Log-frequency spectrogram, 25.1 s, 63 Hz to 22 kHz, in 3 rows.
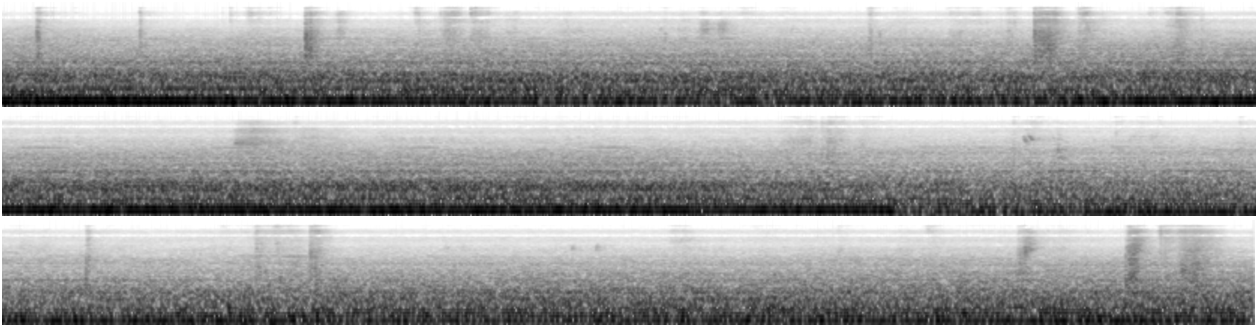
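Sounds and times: train equipment humming: 0:00.0 - 0:25.0.

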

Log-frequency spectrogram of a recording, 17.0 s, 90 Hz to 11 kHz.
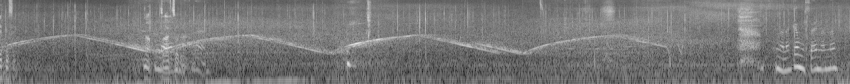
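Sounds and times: emergency vehicle siren wailing: 0:00.0 - 0:17.0
steady hiss: 0:03.8 - 0:17.0.

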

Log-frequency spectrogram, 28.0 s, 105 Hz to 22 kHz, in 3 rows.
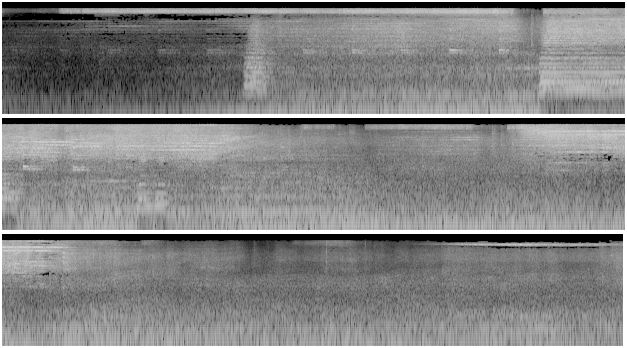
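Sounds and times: train wheels hissing and squealing: 0:00.0 - 0:20.4, 0:21.0 - 0:22.4, 0:23.4 - 0:24.3, 0:25.0 - 0:28.0
freight train rumbling: 0:00.0 - 0:28.0
locomotive air horn blasts: 0:03.6 - 0:04.6, 0:07.6 - 0:09.9, 0:10.9 - 0:12.3.

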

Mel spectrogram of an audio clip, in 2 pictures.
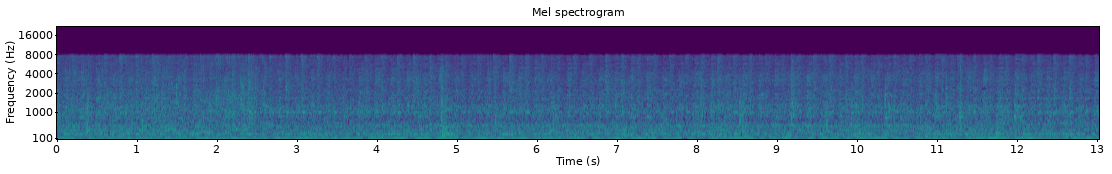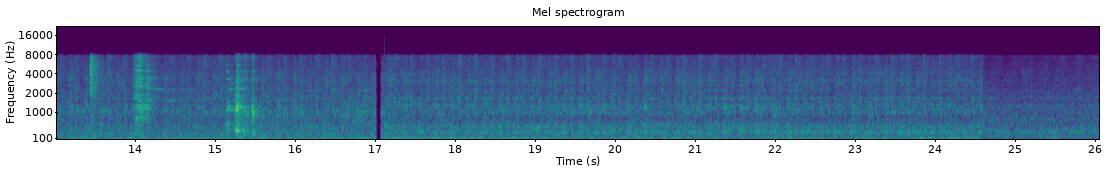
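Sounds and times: pan lid clinking: 0:15.1 - 0:15.6.

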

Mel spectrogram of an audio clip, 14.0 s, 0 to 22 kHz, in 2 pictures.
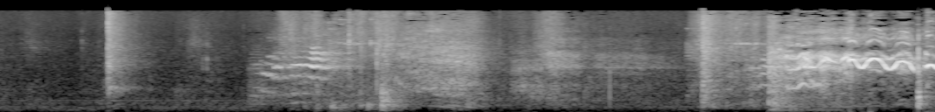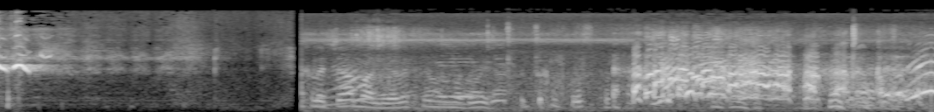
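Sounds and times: cat yowling: 0:01.9 - 0:03.7, 0:05.6 - 0:06.9.

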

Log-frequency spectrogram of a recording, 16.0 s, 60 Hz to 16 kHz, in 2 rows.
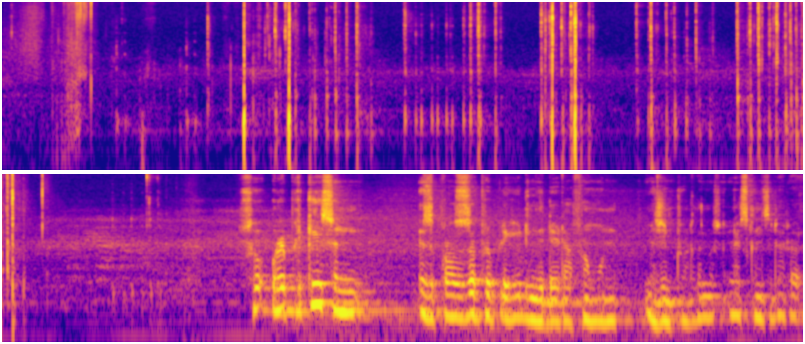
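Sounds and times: computer keyboard typing: 0:02.4 - 0:09.7.

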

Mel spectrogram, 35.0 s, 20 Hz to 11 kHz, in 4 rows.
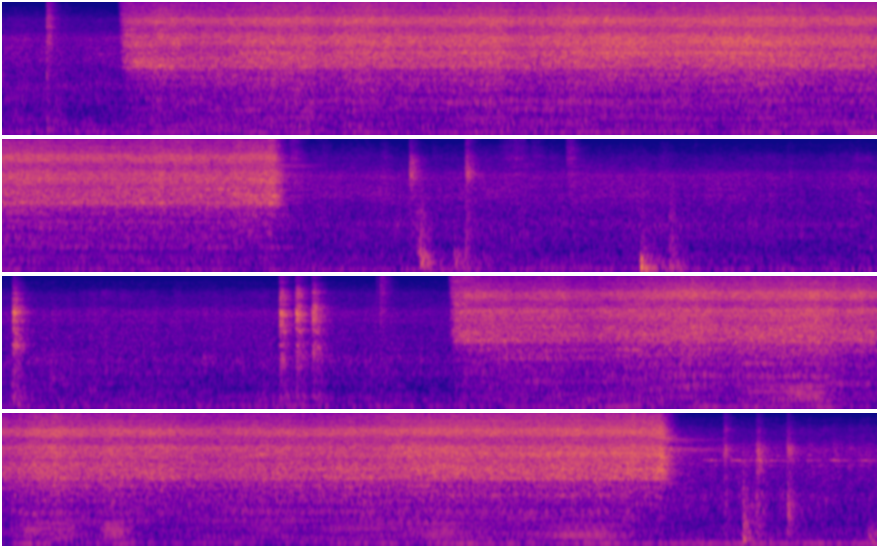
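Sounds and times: loud steady hiss: 0:00.0 - 0:12.2, 0:21.2 - 0:33.5.

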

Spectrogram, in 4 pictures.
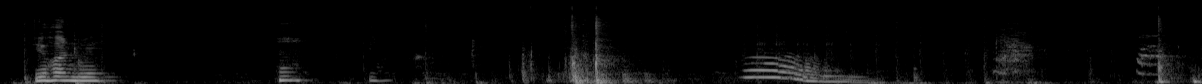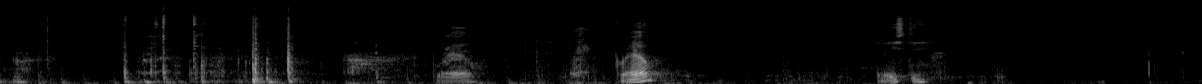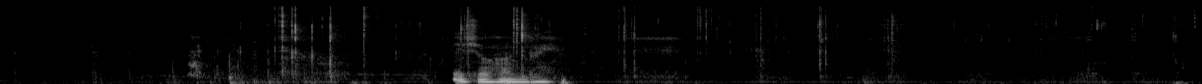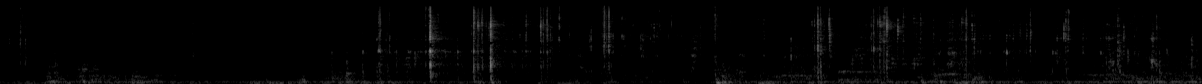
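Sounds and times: animal chewing and crunching bone: 0:21.8 - 0:37.2, 0:39.0 - 0:48.0.

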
